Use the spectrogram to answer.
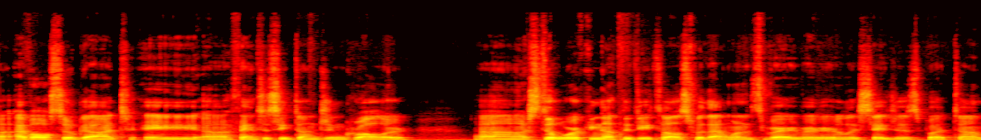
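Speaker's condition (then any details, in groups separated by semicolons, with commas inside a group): ALS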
